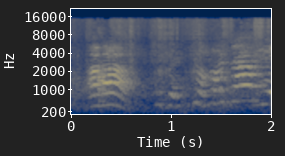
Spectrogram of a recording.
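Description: Young children's high-pitched voices calling out as they play: one short call about a quarter second in, then another building near the end.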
